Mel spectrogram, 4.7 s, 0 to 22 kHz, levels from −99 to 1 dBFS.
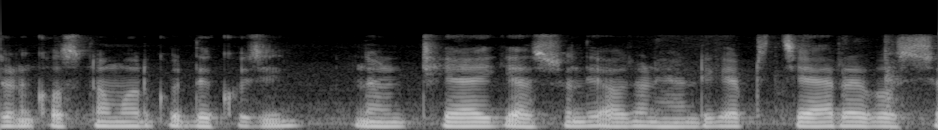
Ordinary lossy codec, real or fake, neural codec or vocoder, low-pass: none; real; none; 7.2 kHz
